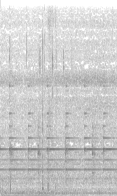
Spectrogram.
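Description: A train idles in the Trainz video game, with a faint steady hiss and soft rhythmic clicks and thumps from the rail cars, quiet and without talk.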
